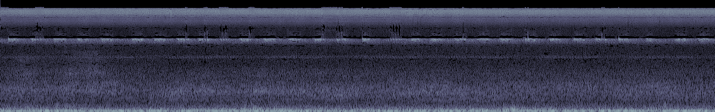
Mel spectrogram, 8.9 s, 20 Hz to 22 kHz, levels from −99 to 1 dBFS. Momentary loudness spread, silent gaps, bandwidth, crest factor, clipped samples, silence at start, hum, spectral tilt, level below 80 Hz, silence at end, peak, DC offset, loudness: 1 LU; none; 17 kHz; 16 dB; under 0.1%; 0 s; none; -2.5 dB/octave; -44 dBFS; 0 s; -18 dBFS; under 0.1%; -32 LUFS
